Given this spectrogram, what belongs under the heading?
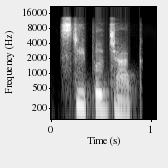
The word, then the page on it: steeplejack: Indian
